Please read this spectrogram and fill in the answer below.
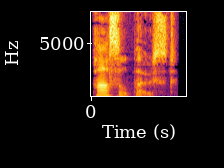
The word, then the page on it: parcel post: British English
